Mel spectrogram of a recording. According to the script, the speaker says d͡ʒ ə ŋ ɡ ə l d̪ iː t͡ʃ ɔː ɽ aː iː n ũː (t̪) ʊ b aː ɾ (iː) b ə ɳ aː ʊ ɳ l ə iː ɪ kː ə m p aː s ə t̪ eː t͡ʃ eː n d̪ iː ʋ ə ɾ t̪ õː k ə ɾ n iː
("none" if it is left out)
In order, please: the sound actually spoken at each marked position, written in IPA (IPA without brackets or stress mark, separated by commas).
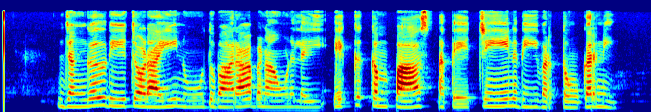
d̪, aː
